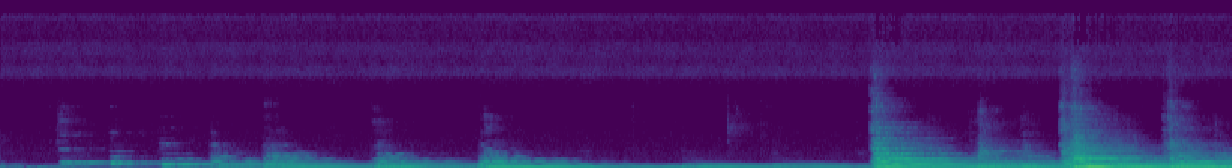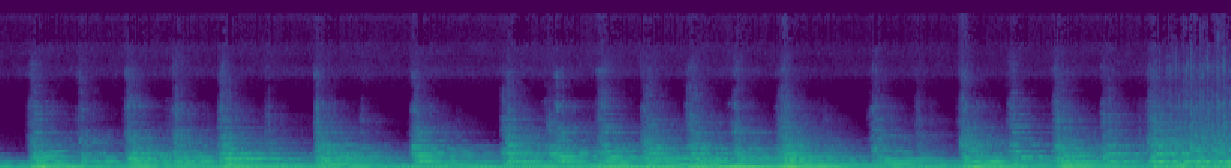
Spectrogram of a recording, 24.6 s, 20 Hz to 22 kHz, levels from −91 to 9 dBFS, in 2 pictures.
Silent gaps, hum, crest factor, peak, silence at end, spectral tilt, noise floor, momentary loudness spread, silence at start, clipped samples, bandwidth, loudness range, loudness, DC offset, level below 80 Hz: none; none; 18 dB; -12 dBFS; 0 s; -6.5 dB/octave; -53 dBFS; 21 LU; 0 s; under 0.1%; 19 kHz; 16 LU; -29 LUFS; under 0.1%; -52 dBFS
